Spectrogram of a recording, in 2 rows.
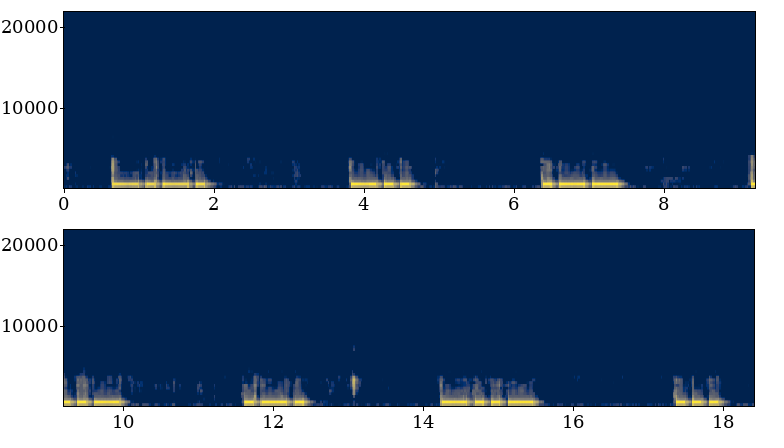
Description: Morse code, heard as a keyed tone, about 11 wpm, 660 Hz. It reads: C D W U R X S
